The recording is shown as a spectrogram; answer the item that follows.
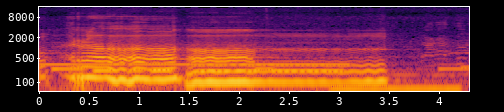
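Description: A low male voice singing long, chant-like held notes with wide vibrato in Javanese campursari style, over steady sustained accompaniment; the voice stops about three and a half seconds in.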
